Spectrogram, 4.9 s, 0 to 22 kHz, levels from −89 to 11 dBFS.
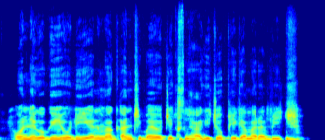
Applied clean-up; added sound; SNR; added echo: neural mask model Resemble Enhance denoiser.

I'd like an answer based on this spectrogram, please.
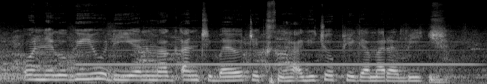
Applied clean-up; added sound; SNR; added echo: none; Wind instrument, woodwind instrument; 12 dB; none.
